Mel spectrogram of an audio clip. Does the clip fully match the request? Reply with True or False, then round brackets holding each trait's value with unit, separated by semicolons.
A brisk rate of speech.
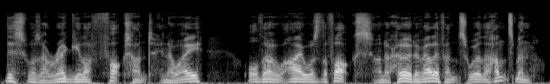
True (240 wpm)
